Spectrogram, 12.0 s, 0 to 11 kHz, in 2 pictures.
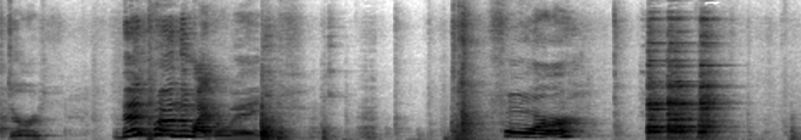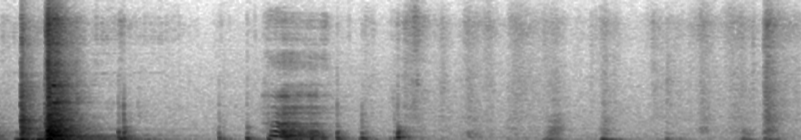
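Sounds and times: soft footsteps: 6.9 - 12.0
girl making wordless vocal sounds: 8.0 - 8.6.

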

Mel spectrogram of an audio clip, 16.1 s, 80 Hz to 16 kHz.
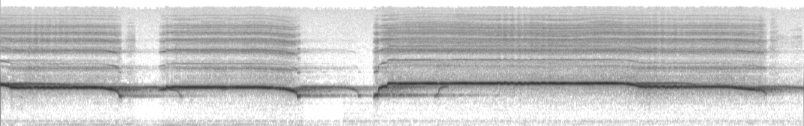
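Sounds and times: whistle-like synthesized tone: 0.0 - 1.7.

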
